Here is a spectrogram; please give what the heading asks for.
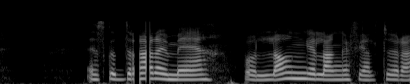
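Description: Speech carried over what sounds like G.722 wideband coding at 64 kbit/s, clear and bandwidth-wide with at most a faint upper-band hiss, is broken between 1.34 and 1.51 s by packet loss on an ADPCM call. About 100 ms of audio drops out in hard-edged silent gaps scattered across roughly 160 ms, the longest about 60 ms, which fits around five lost packets. Because the decoder's adaptive predictor and step size lose track of the sender's, each return of speech comes back slightly distorted before it settles.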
